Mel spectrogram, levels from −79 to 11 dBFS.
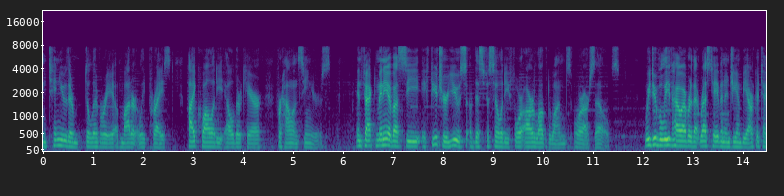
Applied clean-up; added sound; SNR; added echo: neural separator model SepFormer DNS4.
